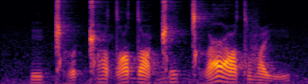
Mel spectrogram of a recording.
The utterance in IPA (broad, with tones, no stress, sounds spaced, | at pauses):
i˧˩ ɡ͡ǁ ɤ˩˧˩ ɡ͡ǁ o˥˩ dˤ u˦ dˤ u˧˩˧ ɡ͡ǁ e˦ ɡ͡ǀ ɤ˩˥ ʕ u˦ tˤ v i˧˩˧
